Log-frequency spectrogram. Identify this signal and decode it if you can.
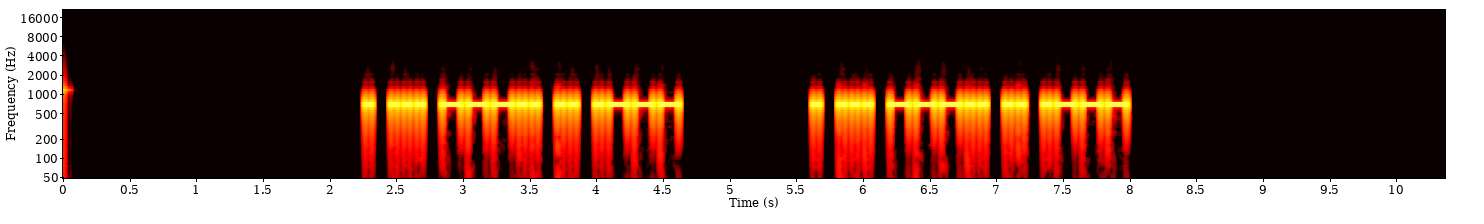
Morse code, heard as a keyed tone, about 25 wpm, 700 Hz. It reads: ES8IJ ES8IJ
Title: DXCC-100 Call Signs - 5 Characters - Repeated 2x - 25wpm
